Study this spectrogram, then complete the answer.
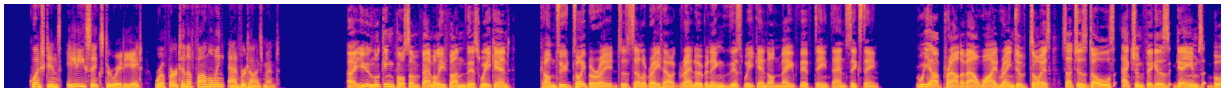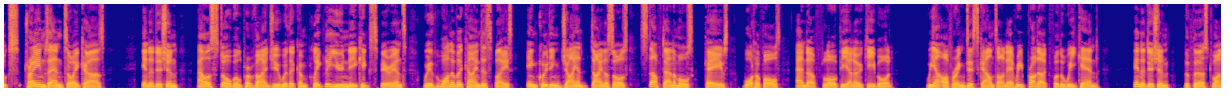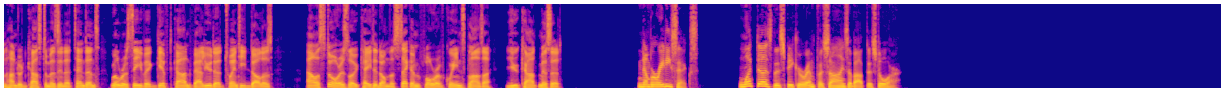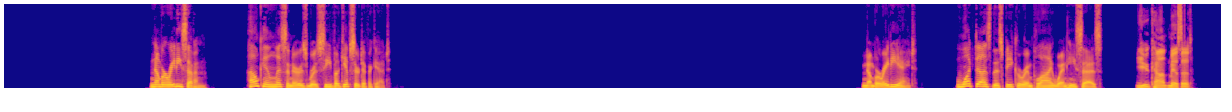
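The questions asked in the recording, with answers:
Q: How can listeners receive a gift certificate?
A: By being among the first 100 customers

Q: What does the speaker imply when he says, You can't miss it?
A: The store is easy to find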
